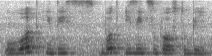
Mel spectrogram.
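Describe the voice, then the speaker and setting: A woman's voice: mid-range voice, steady tone, unhurried, warm tone, reverberant, slight background noise, low-quality recording. A young woman from Slovakia with a Slovak accent, venting casually to camera in a vlog, with many fillers. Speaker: vlogger.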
